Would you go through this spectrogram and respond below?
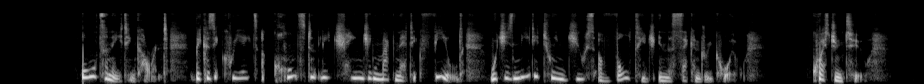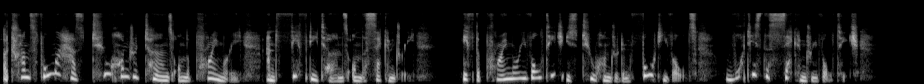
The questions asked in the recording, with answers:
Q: If the primary voltage is 240 volts, what is the secondary voltage?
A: Vs equals 240 times 50 divided by 200, which gives 60 volts.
